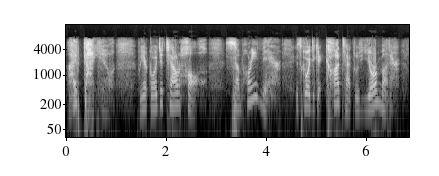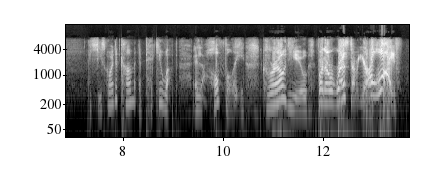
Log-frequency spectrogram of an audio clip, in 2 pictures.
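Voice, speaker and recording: Woman as a snappish, forceful unicorn shopkeeper. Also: mid-range voice, sing-song, unhurried, no room sound, muffled recording, pitched above the performer's own voice, heavily acted. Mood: angry scolding. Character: exasperated older female unicorn shopkeeper, young, scolding and bitter.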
